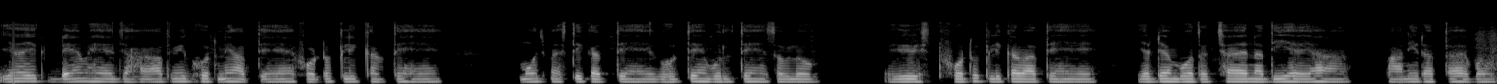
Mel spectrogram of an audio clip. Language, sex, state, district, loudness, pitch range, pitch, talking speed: Hindi, male, Bihar, Lakhisarai, -28 LUFS, 125-130 Hz, 125 Hz, 165 wpm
